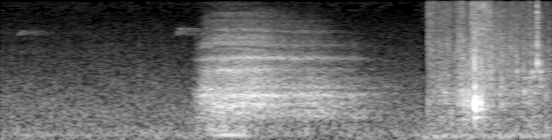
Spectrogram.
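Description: A young man sighs heavily.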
